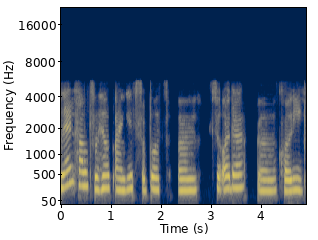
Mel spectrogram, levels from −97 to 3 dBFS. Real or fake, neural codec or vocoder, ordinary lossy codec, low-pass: fake; codec, 44.1 kHz, 2.6 kbps, SNAC; none; 5.4 kHz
